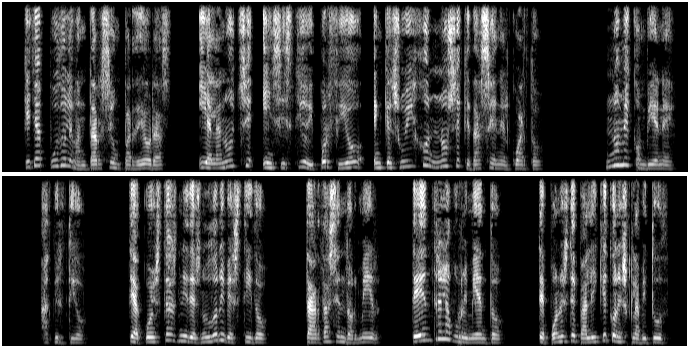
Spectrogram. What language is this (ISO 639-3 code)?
spa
